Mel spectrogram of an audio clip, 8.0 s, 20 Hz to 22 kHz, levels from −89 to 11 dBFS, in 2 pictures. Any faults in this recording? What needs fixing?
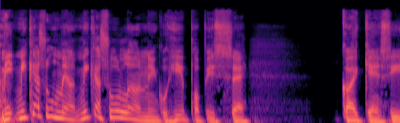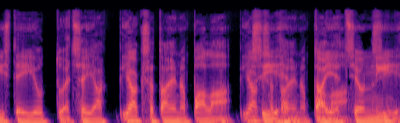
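Doubled audio track from 6.20 s to the end, starting right after "että sä jaksat aina": a dry, full-band second copy of the speech cuts in abruptly about a second behind and some 5 dB quieter, likely from a slower second capture path mixed back in. Route each source into the mix only once so no duplicate path can reach it.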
